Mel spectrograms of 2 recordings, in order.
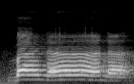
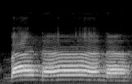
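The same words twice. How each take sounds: Both takes have the same delivery.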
